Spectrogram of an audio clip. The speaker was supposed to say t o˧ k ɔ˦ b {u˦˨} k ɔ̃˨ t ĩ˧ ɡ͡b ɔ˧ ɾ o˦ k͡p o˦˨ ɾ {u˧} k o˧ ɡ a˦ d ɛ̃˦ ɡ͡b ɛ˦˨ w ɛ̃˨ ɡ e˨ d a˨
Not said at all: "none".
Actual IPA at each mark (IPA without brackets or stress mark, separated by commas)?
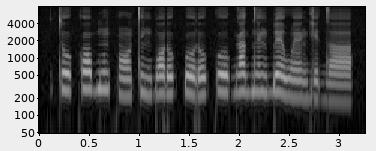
ũ˦˨, o˧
